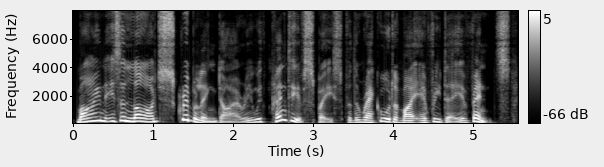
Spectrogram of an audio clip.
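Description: A pompous middle-aged clerk of the Victorian era, acted out by a man, reading his diary aloud with fussy indignation. His voice swoops expressively and sits a little high for a man, in a very dry, close recording. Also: no echo. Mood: indignant. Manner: pompous, indignant, self-satisfied. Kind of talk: dramatic comic reading of a diary.

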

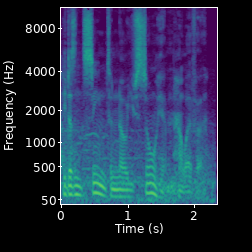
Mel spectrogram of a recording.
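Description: A man's voice: sits low, expressive, normal speed, noisy background. A man as game master, narrating the scene descriptively in second person. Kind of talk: scripted narration. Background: background music.

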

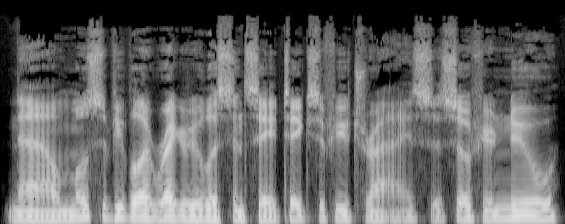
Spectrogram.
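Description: A man hosting a bedtime podcast in a creaky, lulling voice, halting and stammering through meandering, goofy tangents. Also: mid-range voice, fairly even intonation, darkish tone, no room sound, clean studio sound. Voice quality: creaky, drawling. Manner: lulling, soothing. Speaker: host of a bedtime sleep podcast. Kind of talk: rambling, meandering bedtime monologue.

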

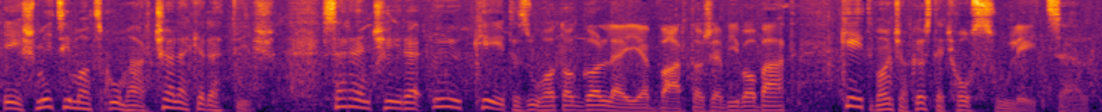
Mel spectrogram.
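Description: A man narrating a scripted children's story as an expressive storyteller. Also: mid-range voice, noisy background.

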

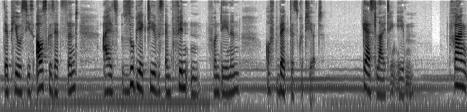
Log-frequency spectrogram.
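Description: A woman in her early thirties hosting a discussion in an articulate, measured way. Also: fairly low pitch. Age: early 30s. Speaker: podcast host. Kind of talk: scripted narration and conversation about books and society.

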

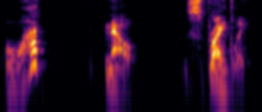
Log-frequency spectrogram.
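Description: Someone acting a flustered 40s radio newspaper guy, really husky gravelly voice, halting. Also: fairly low pitch, wildly swooping pitch, fairly bright tone, no room sound, clean studio sound, full character voice. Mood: alarmed. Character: flustered, bewildered male newspaper boss. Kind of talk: 1940s radio drama acting.

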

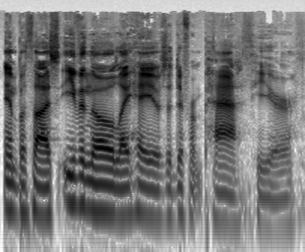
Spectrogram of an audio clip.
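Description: A man hosting a podcast, chatting casually and reflectively, thinking ideas out loud and asking questions. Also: low-pitched, brisk, clear, resonant tone, dry recording. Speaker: podcast host.

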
